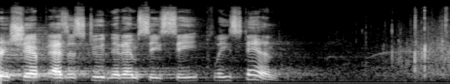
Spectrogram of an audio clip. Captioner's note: applause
